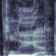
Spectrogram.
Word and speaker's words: Kaluuya: And Daniel Kaluuya as well. – That's right. Kaluuya.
